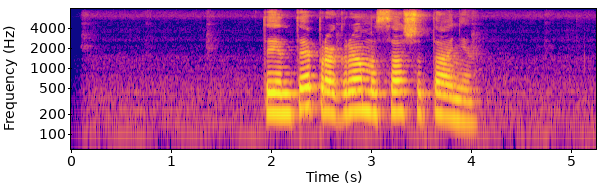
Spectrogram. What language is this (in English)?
Russian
